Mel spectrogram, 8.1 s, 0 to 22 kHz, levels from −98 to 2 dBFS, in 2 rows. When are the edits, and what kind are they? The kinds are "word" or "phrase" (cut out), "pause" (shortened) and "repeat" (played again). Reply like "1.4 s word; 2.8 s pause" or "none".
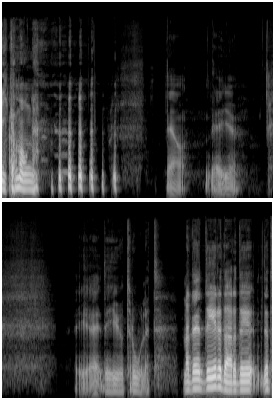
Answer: none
